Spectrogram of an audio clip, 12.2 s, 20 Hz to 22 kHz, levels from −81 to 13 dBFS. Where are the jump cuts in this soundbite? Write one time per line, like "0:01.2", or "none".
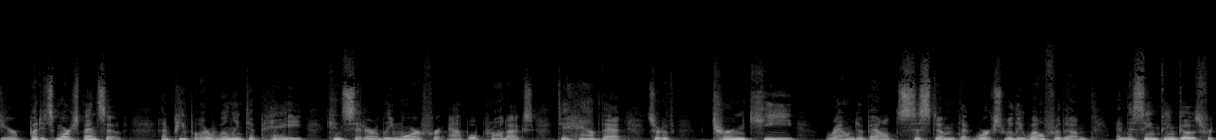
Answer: none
